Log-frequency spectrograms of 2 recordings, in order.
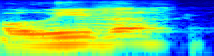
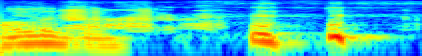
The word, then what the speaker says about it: Oliva: Uh although we first see Wallace and uh Oliver, how do you how do you say his surname? Oliva. Oliva. Have I been saying it wrong all season? I called him Oliver.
